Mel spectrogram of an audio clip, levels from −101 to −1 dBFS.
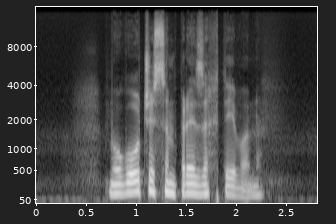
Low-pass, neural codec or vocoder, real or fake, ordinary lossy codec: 14.4 kHz; autoencoder, 48 kHz, 32 numbers a frame, DAC-VAE, trained on Japanese speech; fake; none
